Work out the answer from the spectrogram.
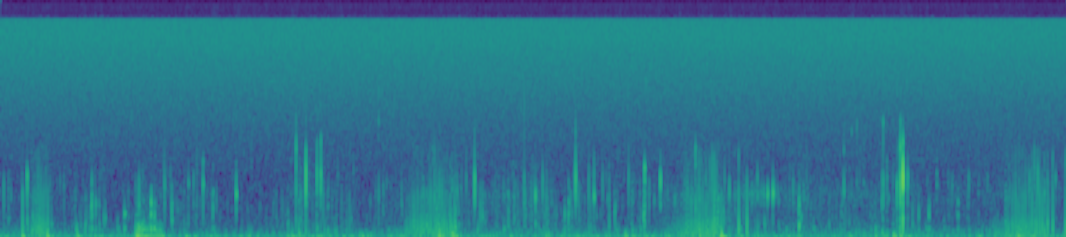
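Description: Low gurgling and rumbling with scattered pops and squeaks throughout; loud stomach growling from an upset stomach.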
